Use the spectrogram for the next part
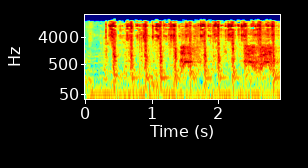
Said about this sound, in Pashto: اوهو دا څه بد سپی لري چې مونه داړي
